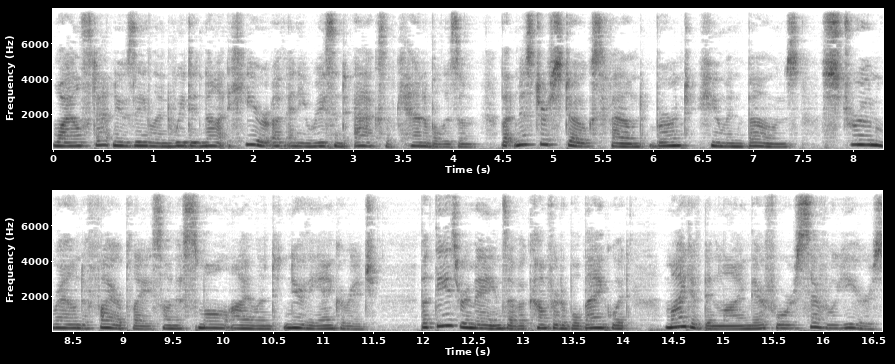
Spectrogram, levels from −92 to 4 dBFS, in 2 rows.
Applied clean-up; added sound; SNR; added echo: none; none; none; reverberation time 0.2 s.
